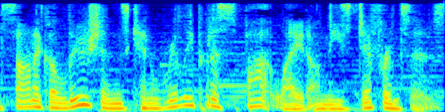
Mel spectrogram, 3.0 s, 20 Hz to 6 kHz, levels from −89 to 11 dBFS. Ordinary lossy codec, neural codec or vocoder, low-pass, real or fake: MP3, 32 kbps; none; 5.4 kHz; real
